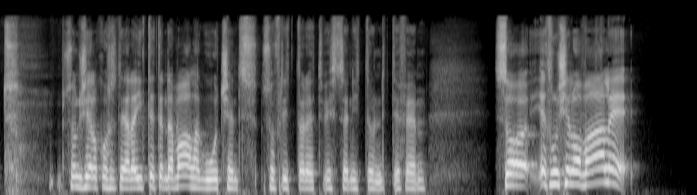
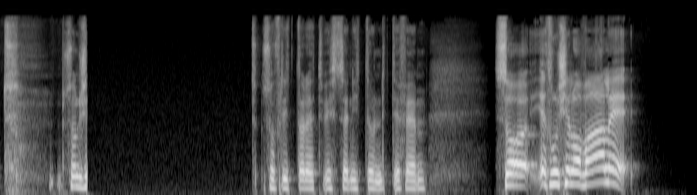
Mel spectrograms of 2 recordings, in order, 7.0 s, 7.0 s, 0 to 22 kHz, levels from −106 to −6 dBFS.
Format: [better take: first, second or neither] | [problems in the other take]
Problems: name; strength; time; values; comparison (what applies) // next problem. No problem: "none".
first | audio cutting out; at 1 s for 1.5 s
